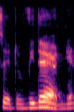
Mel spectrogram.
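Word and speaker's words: Vidheyan: Is that how Vidhayan. you? Yeah. Is that how Correct. you pronounce it? Yes, Videyan, yes, right?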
